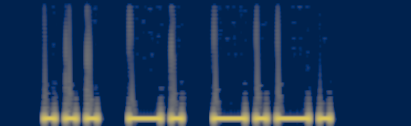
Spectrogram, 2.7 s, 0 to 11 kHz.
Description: Morse code, heard as a keyed tone, about 17 wpm, 700 Hz. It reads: SNC
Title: USA Call Sign Postfixes - 3 Letters 17wpm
